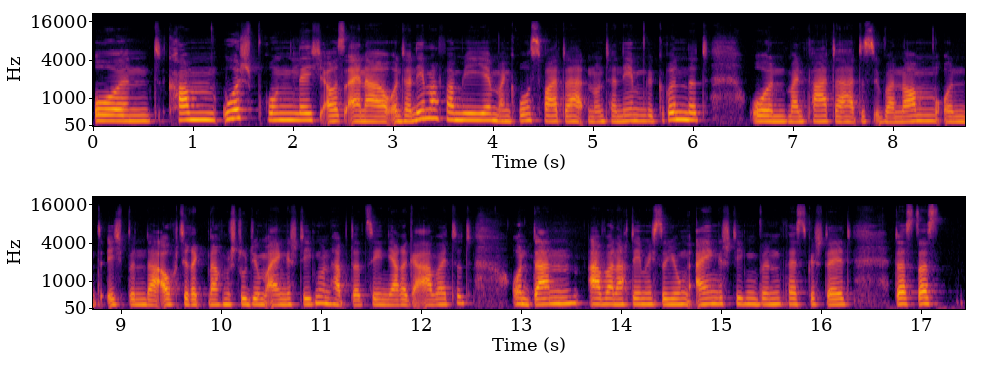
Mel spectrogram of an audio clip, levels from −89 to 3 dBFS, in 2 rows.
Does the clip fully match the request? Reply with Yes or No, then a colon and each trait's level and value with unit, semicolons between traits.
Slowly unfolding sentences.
No: average, 160 wpm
